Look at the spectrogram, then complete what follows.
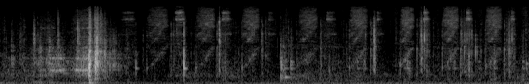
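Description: Plastic toy-blaster parts being handled and fitted together by hand: a sharp click about a second in, then scattered lighter clicks with rubbing and scraping.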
